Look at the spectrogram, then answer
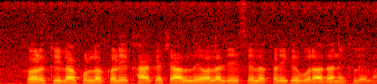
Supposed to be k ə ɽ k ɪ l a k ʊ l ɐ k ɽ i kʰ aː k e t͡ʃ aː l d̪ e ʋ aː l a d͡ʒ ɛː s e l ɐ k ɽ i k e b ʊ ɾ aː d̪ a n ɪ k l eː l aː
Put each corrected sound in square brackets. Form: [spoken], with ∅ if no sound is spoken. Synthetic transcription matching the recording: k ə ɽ k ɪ l a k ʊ l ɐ k ɽ i kʰ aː k e t͡ʃ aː l d̪ e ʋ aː l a d͡ʒ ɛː s e l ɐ k ɽ i k e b ʊ ɾ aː d̪ a n ɪ k l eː l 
